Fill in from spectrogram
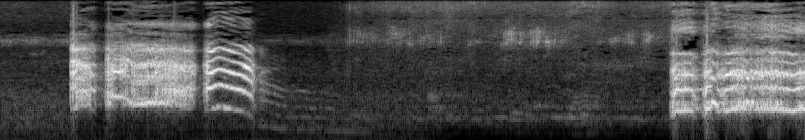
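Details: Rooster crowing in the morning, a crow the bird gives anticipating sunrise: a loud harsh cock-a-doodle-doo with a drawn-out falling ending, then a second crow starting, over a faint insect buzz.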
